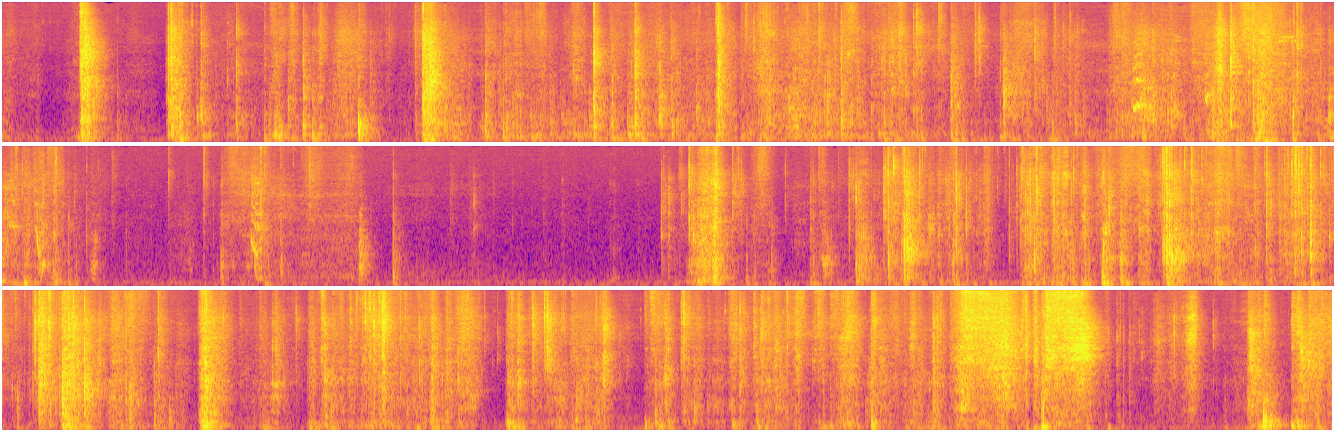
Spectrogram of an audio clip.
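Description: Cardboard shipping box being unpacked by hand: a knife cutting through the plastic packing strap and tape, cardboard flaps scraping and rustling in irregular bursts with a quiet pause about halfway through. Near the end a foam packing sheet and cardboard inserts are pulled out with a louder rustle.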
